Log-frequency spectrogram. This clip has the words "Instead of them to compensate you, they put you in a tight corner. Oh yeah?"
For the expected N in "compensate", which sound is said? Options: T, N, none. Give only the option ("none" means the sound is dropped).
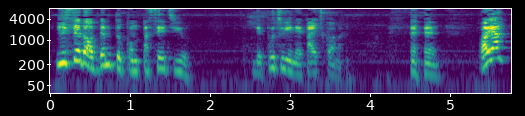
none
